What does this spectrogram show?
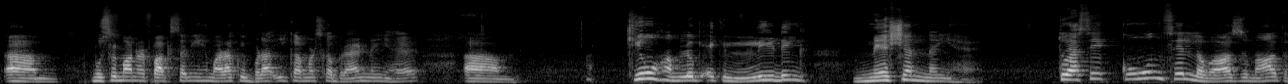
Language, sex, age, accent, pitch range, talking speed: English, male, 50-69, Indian, 150-190 Hz, 115 wpm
